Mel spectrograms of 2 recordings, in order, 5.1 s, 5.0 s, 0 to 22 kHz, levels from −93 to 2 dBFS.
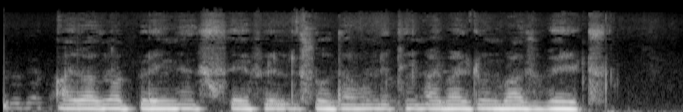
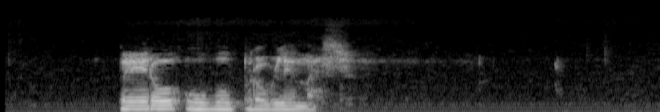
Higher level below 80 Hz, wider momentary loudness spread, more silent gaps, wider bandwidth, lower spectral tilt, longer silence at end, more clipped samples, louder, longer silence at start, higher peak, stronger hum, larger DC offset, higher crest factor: first, -48 dBFS vs -58 dBFS; second, 10 LU vs 13 LU; neither; first, 12 kHz vs 5.6 kHz; about the same, -8 dB/octave vs -9 dB/octave; second, 0.6 s vs 2.3 s; neither; first, -19 LUFS vs -26 LUFS; second, 0.05 s vs 0.9 s; first, -4 dBFS vs -8 dBFS; second, none vs 60 Hz at -45 dBFS; neither; second, 14 dB vs 20 dB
